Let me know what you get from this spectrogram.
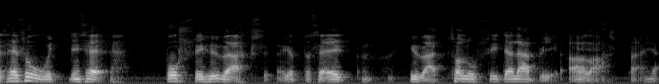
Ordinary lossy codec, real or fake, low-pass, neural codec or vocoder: none; real; 19.8 kHz; none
